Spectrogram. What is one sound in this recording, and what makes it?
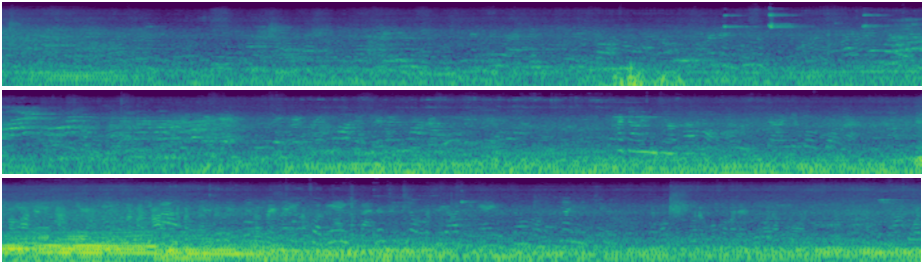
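A crowd of men and women chatter around a busy indoor hall.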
